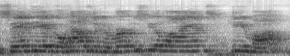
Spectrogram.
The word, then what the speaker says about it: HEMA: The San Diego Housing Emergency Alliance, HEMA, which rhymes with FEMA, by the way, that's purposeful, is dedicated to building such a movement, and I hope everyone here will join us.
